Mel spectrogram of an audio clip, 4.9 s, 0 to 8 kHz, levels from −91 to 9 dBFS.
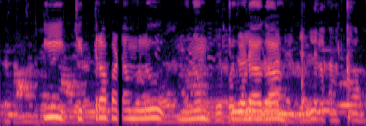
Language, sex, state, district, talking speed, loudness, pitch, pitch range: Telugu, male, Andhra Pradesh, Sri Satya Sai, 60 wpm, -17 LUFS, 190 Hz, 175-205 Hz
